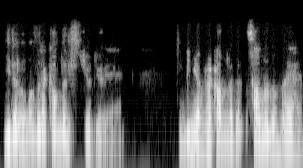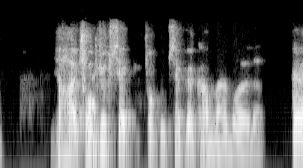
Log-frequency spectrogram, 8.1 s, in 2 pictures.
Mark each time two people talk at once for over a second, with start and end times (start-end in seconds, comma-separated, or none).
none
